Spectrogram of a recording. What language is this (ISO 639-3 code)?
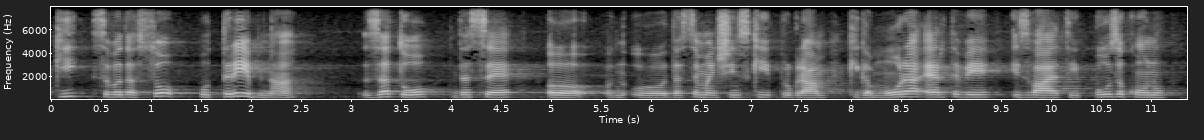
slv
